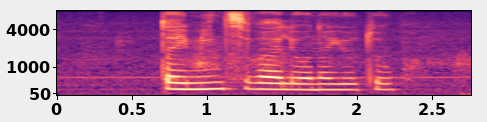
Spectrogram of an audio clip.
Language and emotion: Russian, neutral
